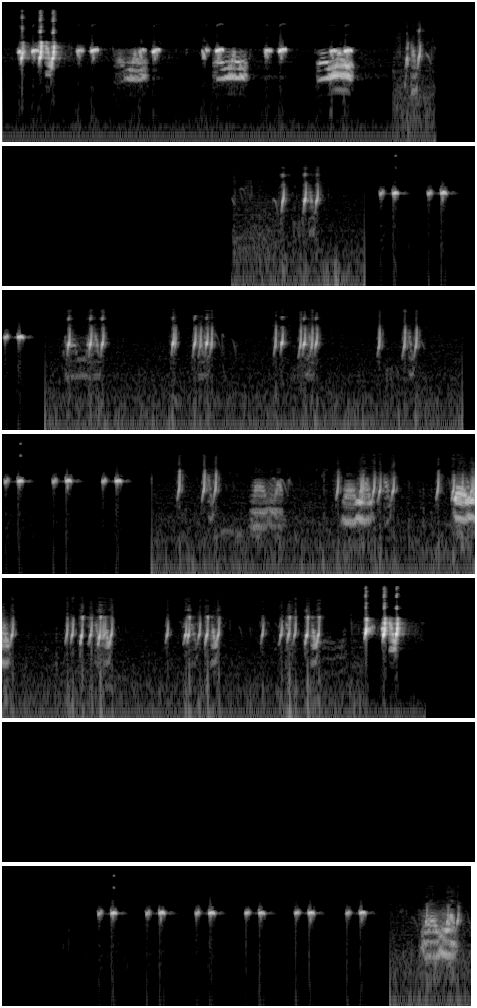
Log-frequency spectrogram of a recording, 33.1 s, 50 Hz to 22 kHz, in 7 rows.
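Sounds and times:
harsh raspy bird calls: 0.0s - 4.3s, 7.5s - 10.5s, 15.9s - 23.0s, 29.4s - 33.0s
quail calling: 0.0s - 4.3s, 7.4s - 10.6s, 11.2s - 11.6s, 12.2s - 12.7s, 15.9s - 23.0s, 29.4s - 33.0s.

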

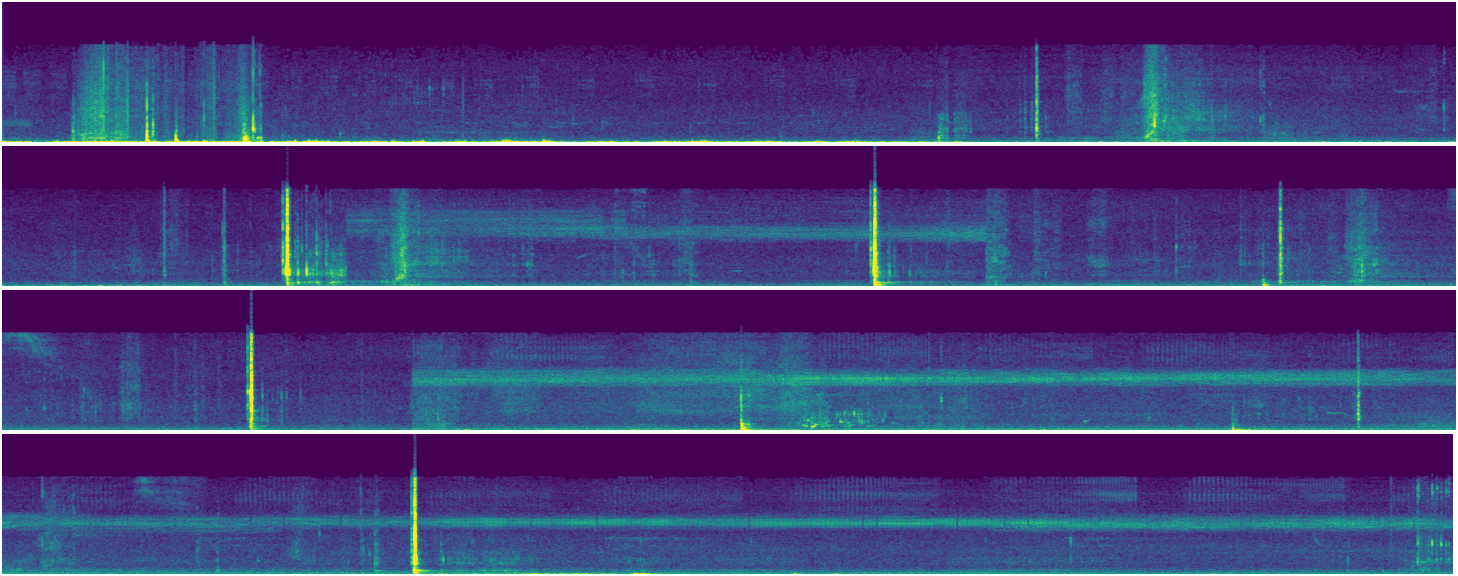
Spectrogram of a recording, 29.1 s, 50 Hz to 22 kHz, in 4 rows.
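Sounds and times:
high insect drone: 8.9s - 14.7s, 16.6s - 29.0s
water movement: 16.6s - 29.0s.

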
